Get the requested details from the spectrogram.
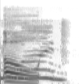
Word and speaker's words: Noein: Noein.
